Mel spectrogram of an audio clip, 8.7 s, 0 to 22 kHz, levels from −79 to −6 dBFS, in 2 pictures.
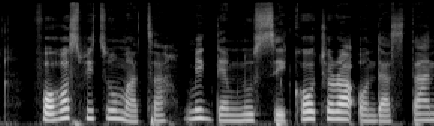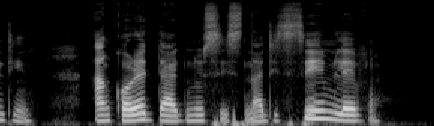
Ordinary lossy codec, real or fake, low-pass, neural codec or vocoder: none; real; none; none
